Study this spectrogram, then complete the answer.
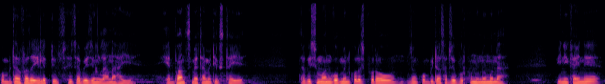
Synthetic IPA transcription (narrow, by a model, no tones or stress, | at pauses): kɔmpjutaɾpʰɾazailek̚tibshijsabezɯŋlanaɦajeɛd̚bʱansmetʰametʰikstʰaje | taɡisumanɡɔbʱmentkɔlezpʰɔɾawzɔŋkɔmpjutaɾsab̚zebɔɾkʰɯnunɔmɯna | b̥inikʰajne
